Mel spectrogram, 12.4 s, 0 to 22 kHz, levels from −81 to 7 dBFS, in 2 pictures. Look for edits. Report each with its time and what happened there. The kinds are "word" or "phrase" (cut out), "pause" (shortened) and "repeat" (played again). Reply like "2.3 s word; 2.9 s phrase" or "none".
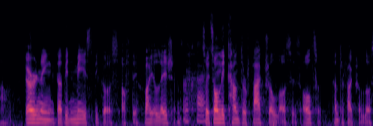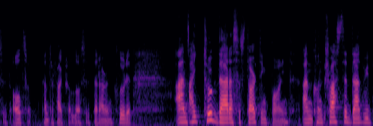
1.1 s word; 6.4 s repeat; 9.3 s word; 11.4 s word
